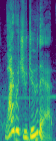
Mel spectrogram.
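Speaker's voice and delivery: lightly voiced calm indignation; mock calm Cruise scolding; imitated Tom Cruise. Retelling Cruise scolding the prankster, mild mock calm. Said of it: "super calmly and super kinda like Patrick".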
